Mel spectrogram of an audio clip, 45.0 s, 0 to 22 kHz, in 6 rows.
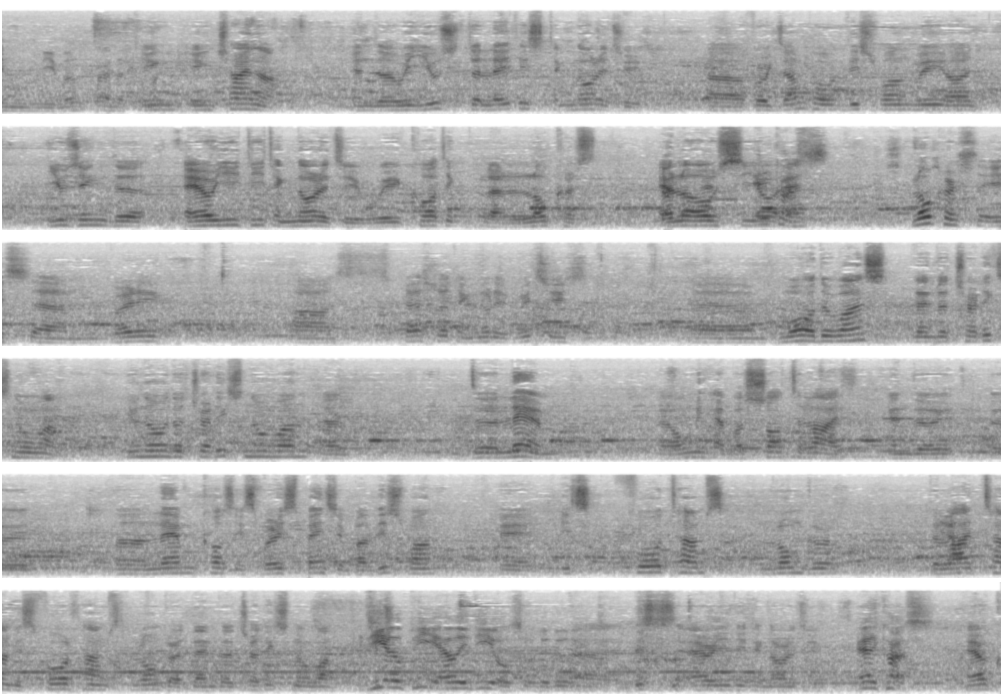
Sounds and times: Speech: 0:00.0 - 0:16.2, 0:17.2 - 0:19.6, 0:20.2 - 0:25.4, 0:26.0 - 0:44.9.

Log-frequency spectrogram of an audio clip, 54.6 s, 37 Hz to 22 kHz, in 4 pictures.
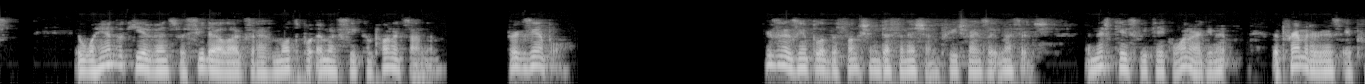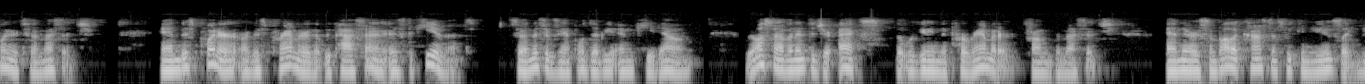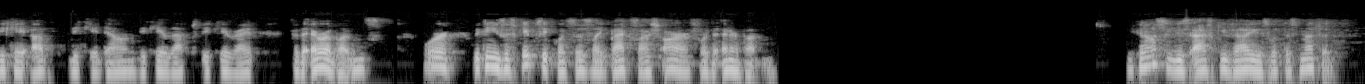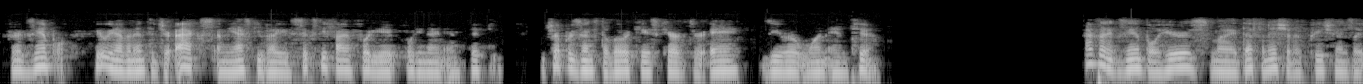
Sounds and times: Speech: 0:00.0 - 0:04.5, 0:05.1 - 0:05.8, 0:07.7 - 0:35.1, 0:38.3 - 0:49.9, 0:51.8 - 0:54.5.

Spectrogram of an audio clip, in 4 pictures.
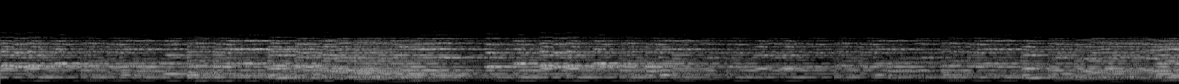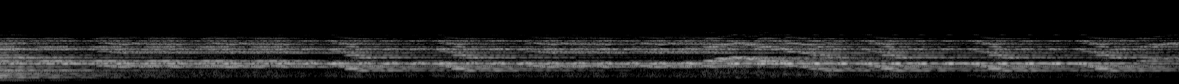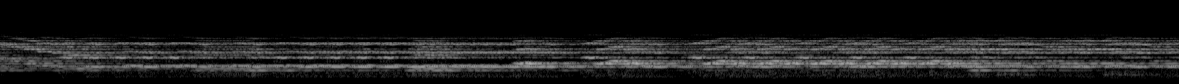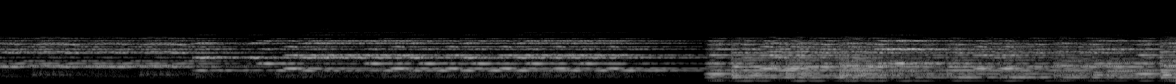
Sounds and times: Music: 0:00.0 - 0:47.1.

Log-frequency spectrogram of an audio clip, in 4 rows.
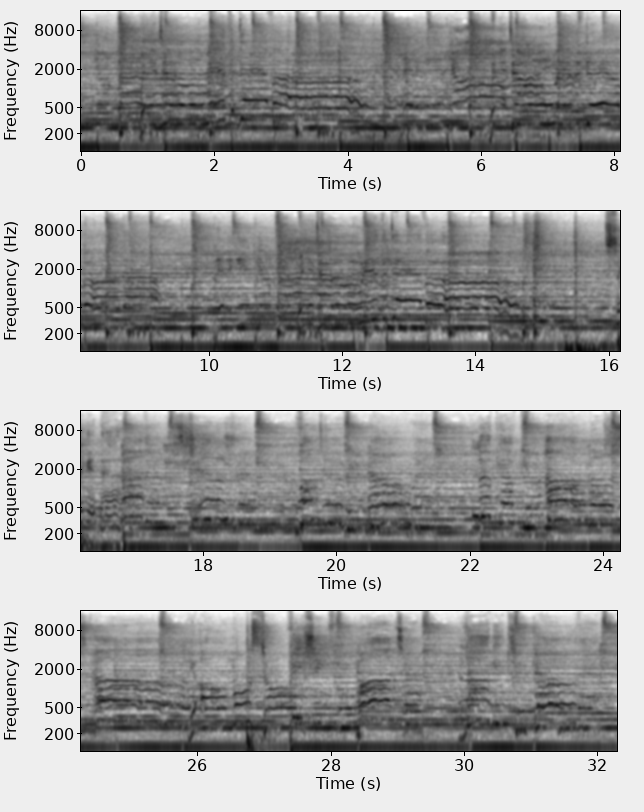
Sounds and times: Drum: 0:00.0 - 0:17.3, 0:26.6 - 0:28.2
Guitar: 0:00.0 - 0:32.2
Independent music: 0:00.0 - 0:32.2
Progressive rock: 0:00.0 - 0:32.2.

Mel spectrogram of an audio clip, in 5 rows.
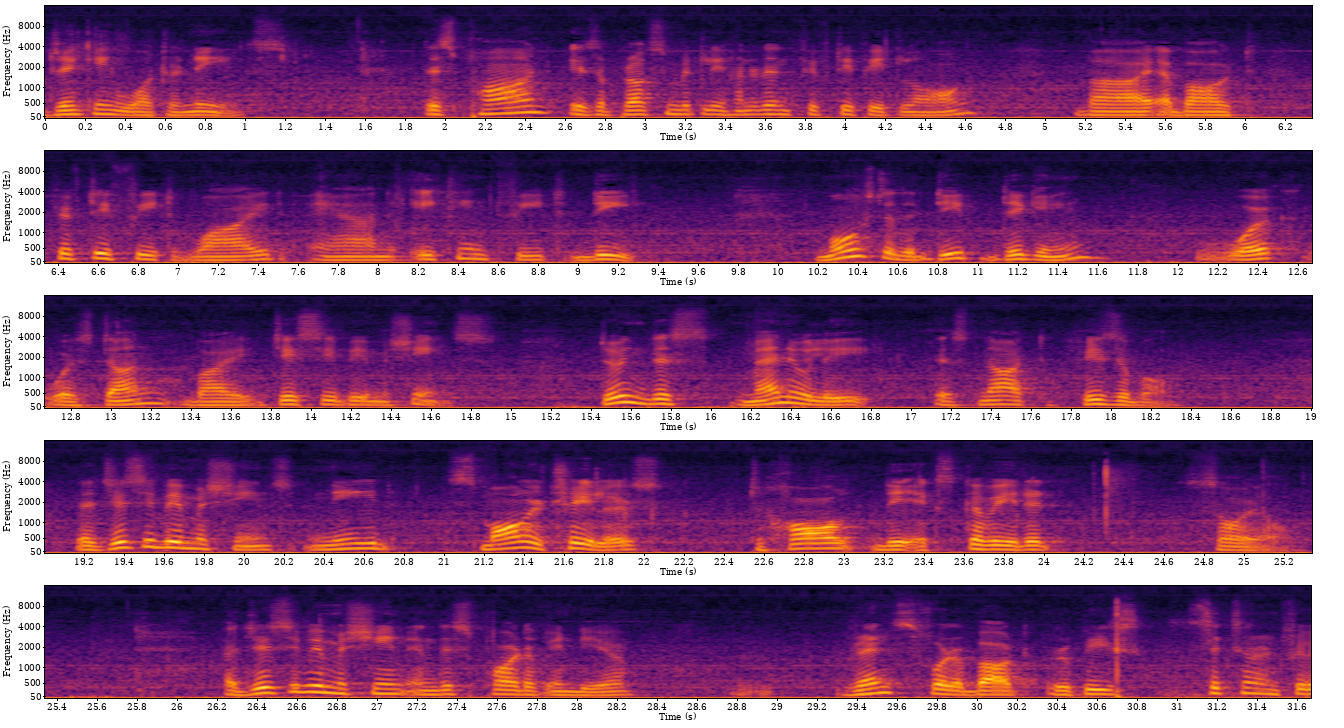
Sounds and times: Speech: 0:00.0 - 0:01.3, 0:01.9 - 0:09.4, 0:10.2 - 0:18.4, 0:19.2 - 0:24.1, 0:24.8 - 0:25.4, 0:26.2 - 0:31.6.

